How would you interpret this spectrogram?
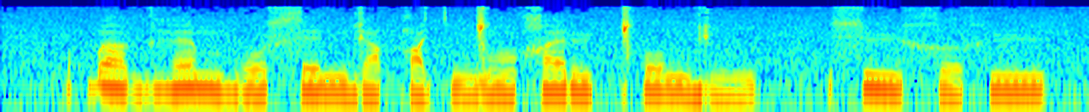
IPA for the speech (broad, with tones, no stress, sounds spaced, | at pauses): ɓ ɐ˦˨ ɡʱ ɛ˦ m b o˨ s e˦ ŋ ɡ e˨ q ɵ˨ tʲ ŋ͡ǀ õ˨ χ ɛ˦ ɾ y˨˦ ǀʰ o˦ ŋ ɡ i˨ | s y˦˨ x ɵ˨ x y˦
